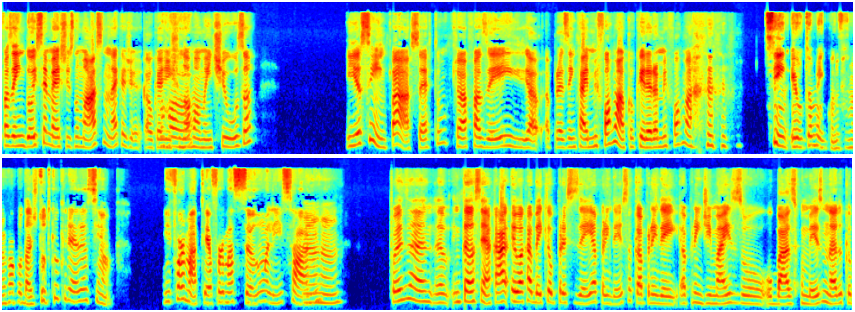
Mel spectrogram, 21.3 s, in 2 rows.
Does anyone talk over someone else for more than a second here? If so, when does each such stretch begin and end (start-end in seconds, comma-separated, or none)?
none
